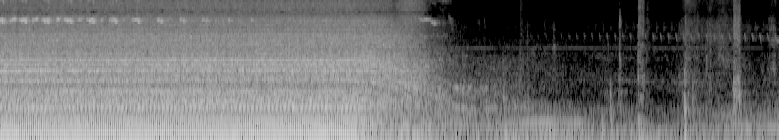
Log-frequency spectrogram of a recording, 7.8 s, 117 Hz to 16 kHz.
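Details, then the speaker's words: 2008 Jeep Patriot, no-crank no-start from bad relay wiring, with the dead red/yellow relay wire jumped: engine catches and runs smooth and even for a few seconds, no misses, then shuts off cleanly; normal running. "And I jump these two wires, we get power everywhere, and we can start it."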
